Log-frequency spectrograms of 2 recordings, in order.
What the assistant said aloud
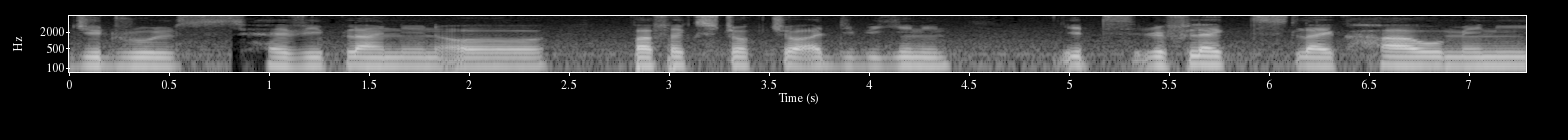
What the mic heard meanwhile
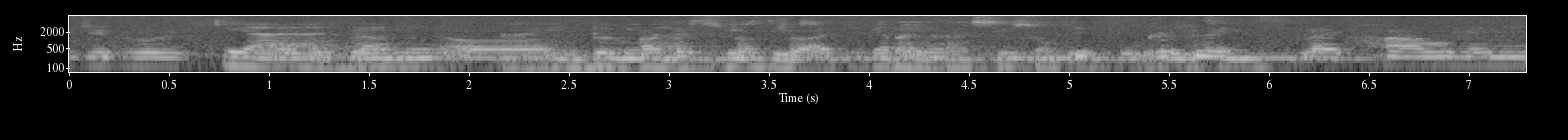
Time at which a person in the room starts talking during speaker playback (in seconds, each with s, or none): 0.8 s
